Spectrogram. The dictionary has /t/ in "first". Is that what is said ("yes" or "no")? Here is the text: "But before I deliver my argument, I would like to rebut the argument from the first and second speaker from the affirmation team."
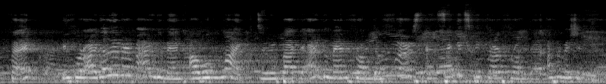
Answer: yes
